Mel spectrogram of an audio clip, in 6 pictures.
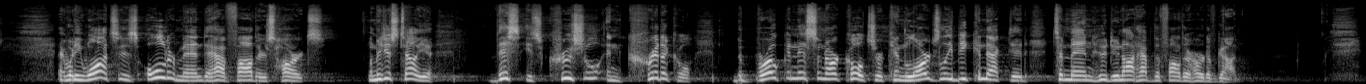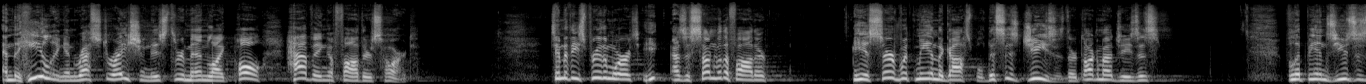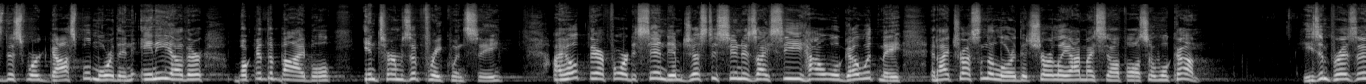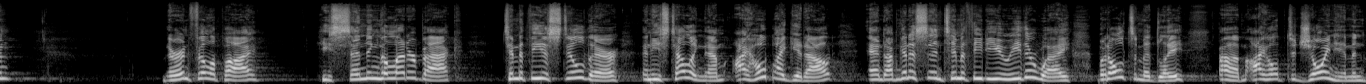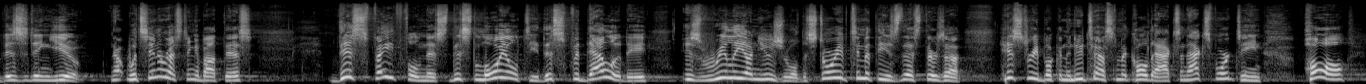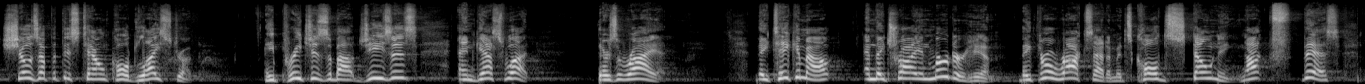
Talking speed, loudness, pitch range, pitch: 180 wpm, -17 LUFS, 195-265 Hz, 230 Hz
